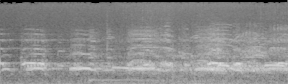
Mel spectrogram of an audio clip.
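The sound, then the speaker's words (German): Hundreds of common cranes, gathered in undisturbed wetlands on former open-cast mining land where they perform their courtship dances each year, call continuously, a dense chorus of loud, harmonic trumpeting and honking notes overlapping throughout, with no speech. “Hunderte Graukraniche haben die von Menschen ungestörten Feuchtgebiete entdeckt und führen hier jedes Jahr ihre Hochzeitstänze auf.”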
